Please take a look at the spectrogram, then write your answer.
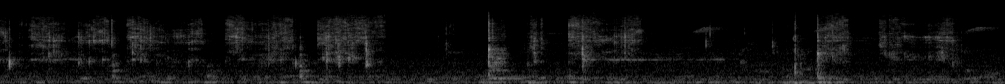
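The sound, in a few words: stirring curd mixture for perugu charu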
